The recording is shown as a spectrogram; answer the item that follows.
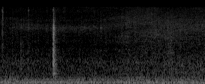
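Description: Faint steady sizzle of meat cooking on an open barbecue grill, with one sharp click about half a second in.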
